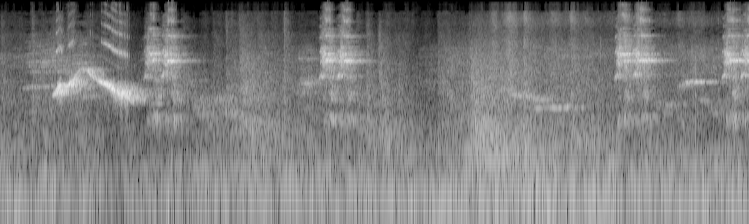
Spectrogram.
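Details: Galah cockatoo stimulating the female to mate: a falling whistled squawk followed by short harsh rasping calls spaced a couple of seconds apart, with quieter background chirps.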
